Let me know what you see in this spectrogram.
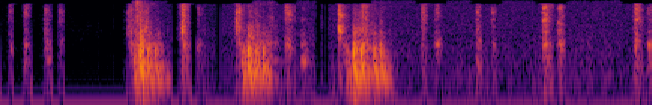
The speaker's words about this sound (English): Now, slide out the drawer.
